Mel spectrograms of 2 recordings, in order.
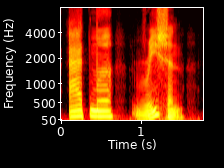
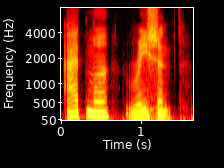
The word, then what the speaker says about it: admiration: 那么看看这个词动词呢，羡慕 admire， admire， A-D-M-I-R-E admire，但是呢变成了名词之后同学们一定要小心了，他的这个发音发生了变化，叫 admiration， admiration 表示对一个人特别的羡慕哈，特别的喜欢 admiration。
